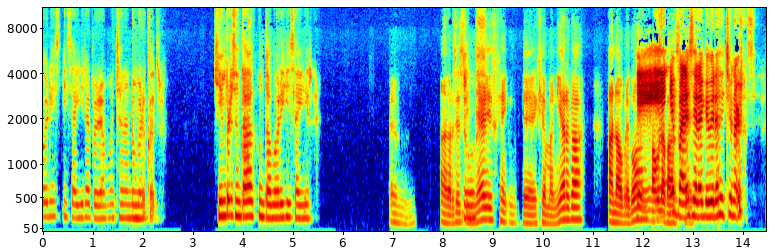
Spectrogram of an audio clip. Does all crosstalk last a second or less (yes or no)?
no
